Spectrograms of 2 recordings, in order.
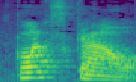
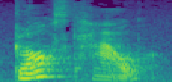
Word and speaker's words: Glasgow: was british and from glasgow and i was like where's glass cow oh he means glasgow and he's pronouncing it as glass cow as if it rhymes with how americans say moscow i mean glasgow does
